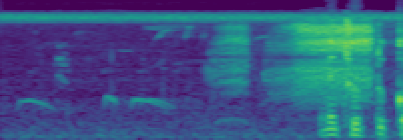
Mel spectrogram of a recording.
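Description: A few faint, short bird chirps in the first second, then a burst of hiss about a second in and a man's voice near the end.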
